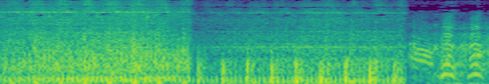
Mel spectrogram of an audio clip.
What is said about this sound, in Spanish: No me quiero abajar del helicóptero.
